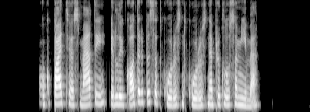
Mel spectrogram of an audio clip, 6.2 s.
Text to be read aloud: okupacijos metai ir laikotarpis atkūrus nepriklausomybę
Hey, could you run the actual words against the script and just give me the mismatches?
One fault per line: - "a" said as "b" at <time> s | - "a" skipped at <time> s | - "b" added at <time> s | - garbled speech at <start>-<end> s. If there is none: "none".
- "atkūrus" added at 3.7 s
